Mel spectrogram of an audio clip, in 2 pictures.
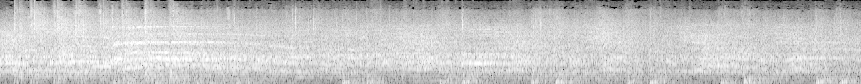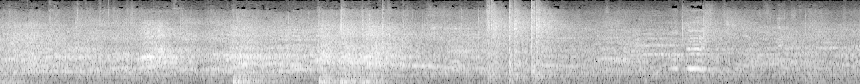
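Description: Young people shout and chatter across a large echoing hall.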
